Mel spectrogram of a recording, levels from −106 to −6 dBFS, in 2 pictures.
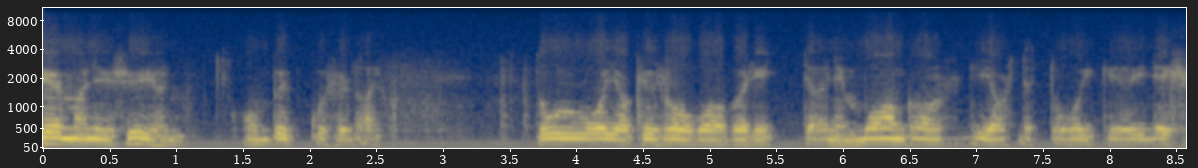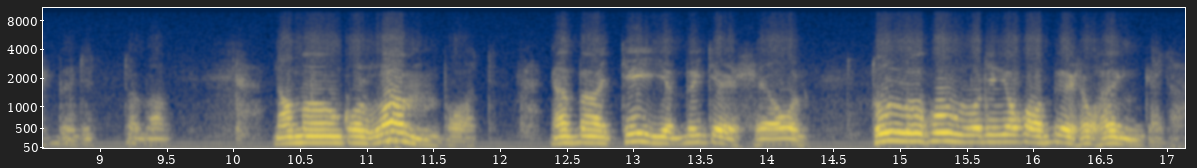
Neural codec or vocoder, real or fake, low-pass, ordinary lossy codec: none; real; 9.9 kHz; none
